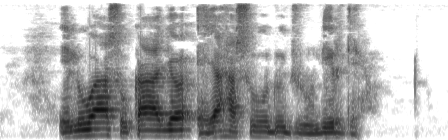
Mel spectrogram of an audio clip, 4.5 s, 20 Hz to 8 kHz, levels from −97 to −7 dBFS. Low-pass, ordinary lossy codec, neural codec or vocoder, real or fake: 7.2 kHz; MP3, 64 kbps; none; real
